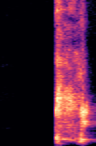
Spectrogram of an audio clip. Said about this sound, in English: there's me clearing my throat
